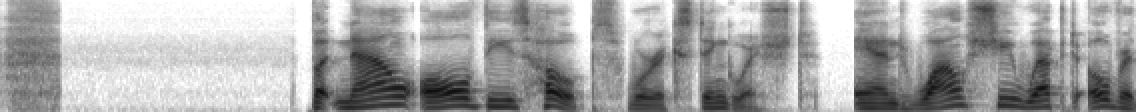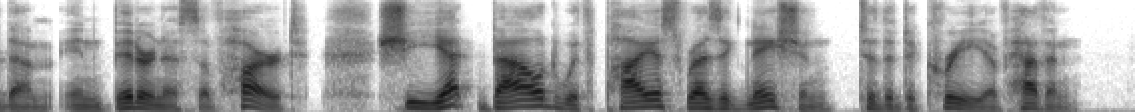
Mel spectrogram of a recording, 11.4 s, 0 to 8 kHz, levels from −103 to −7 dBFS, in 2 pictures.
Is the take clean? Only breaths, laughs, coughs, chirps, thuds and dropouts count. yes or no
yes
